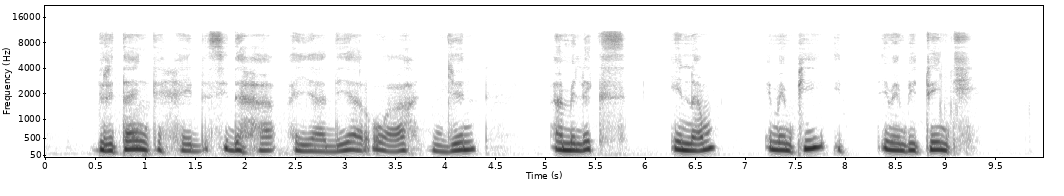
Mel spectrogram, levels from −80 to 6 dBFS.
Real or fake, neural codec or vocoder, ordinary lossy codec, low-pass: real; none; none; 10.8 kHz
